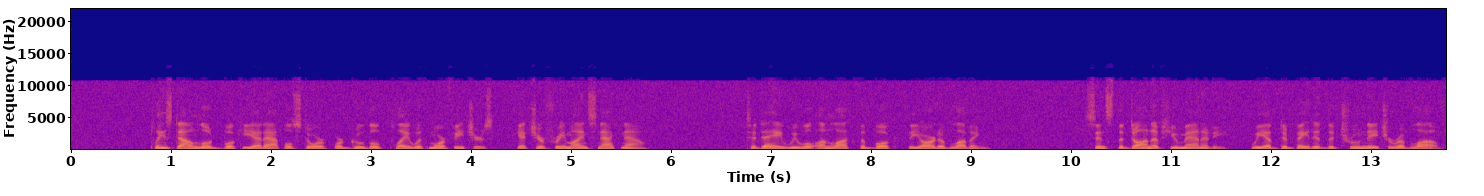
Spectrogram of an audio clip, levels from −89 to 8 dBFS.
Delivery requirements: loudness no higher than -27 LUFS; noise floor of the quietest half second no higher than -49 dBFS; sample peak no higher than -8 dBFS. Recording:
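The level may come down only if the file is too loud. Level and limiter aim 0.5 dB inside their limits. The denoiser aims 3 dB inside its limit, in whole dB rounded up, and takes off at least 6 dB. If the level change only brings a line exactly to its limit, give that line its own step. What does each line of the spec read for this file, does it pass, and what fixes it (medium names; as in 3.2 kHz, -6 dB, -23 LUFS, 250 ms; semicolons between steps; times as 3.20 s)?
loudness -28.5 LUFS: pass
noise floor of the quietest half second -46 dBFS: fail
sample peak -10.0 dBFS: pass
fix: noise reduction 6 dB, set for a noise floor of -46 dBFS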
